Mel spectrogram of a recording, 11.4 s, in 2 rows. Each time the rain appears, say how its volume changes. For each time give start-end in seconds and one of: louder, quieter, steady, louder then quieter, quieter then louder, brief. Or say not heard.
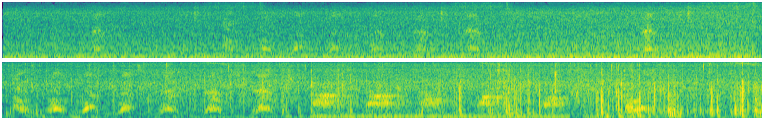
0.0-11.3 louder.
